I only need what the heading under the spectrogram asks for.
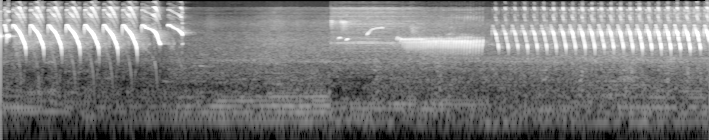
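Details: Canary singing a long, continuous song used as a tutor recording for training other birds: runs of high, quick down-slurred notes, a pause, then a drawn-out note and a fast, even trill of many repeated syllables.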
